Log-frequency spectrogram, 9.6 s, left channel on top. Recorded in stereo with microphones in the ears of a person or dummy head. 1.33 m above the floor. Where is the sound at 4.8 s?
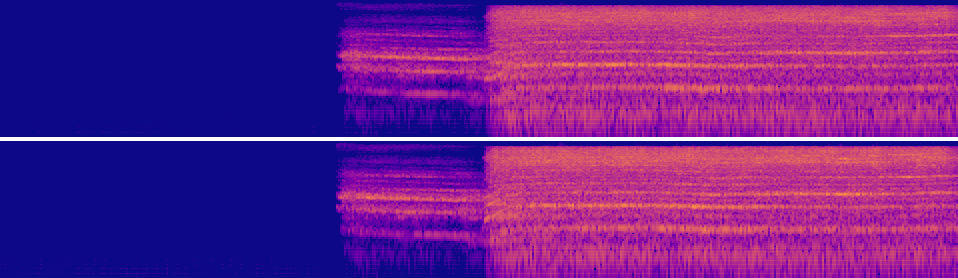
70° right (ahead or behind), 0.5 m.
